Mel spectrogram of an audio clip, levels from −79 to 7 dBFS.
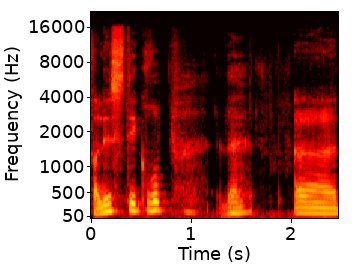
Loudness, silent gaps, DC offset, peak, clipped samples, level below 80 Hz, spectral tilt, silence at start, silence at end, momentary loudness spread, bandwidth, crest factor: -24 LUFS; none; under 0.1%; -8 dBFS; under 0.1%; -56 dBFS; -4.5 dB/octave; 0 s; 0 s; 20 LU; 17 kHz; 18 dB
